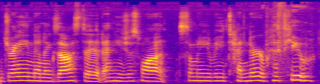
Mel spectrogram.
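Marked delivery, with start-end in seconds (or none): none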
